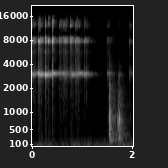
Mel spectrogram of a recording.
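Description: A small hand bell shaken quickly, its clapper striking many times a second over one steady ringing note, which stops about a second and a half in. A woman's voice starts speaking near the end.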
